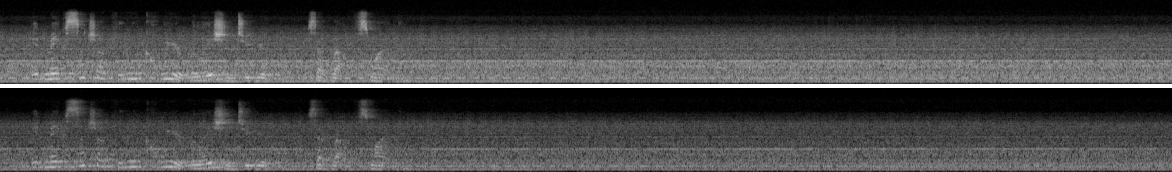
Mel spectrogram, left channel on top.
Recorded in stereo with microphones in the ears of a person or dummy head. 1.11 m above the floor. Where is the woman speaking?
25° left (ahead or behind), 0.7 m.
